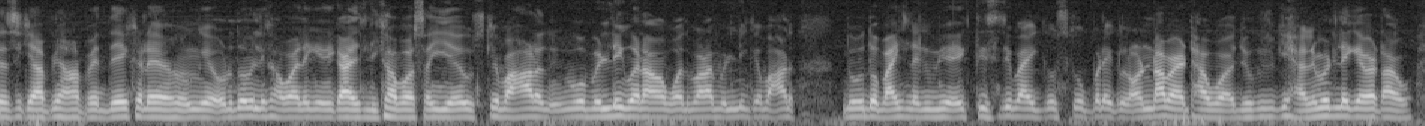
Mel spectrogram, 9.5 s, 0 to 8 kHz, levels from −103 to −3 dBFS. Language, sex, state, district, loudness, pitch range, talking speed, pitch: Hindi, male, Bihar, Madhepura, -29 LUFS, 140-150 Hz, 320 wpm, 140 Hz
